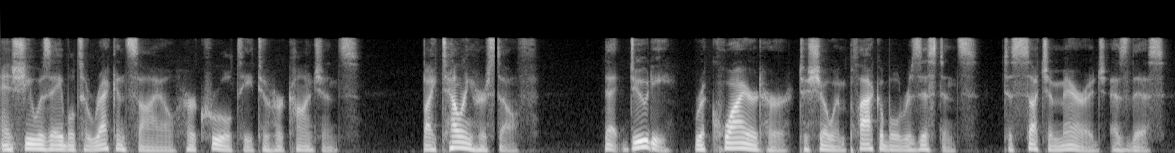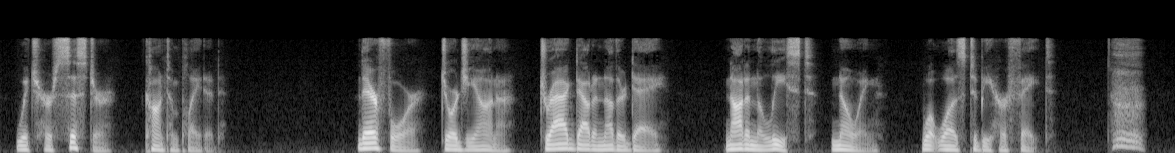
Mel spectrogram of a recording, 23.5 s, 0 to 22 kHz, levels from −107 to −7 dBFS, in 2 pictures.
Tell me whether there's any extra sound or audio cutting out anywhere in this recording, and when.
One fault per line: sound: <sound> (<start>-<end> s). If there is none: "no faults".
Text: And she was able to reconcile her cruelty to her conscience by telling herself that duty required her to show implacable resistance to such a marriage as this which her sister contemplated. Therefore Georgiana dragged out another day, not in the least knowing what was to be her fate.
sound: dropout (4.9-5.0 s)
sound: breath (22.8-23.2 s)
